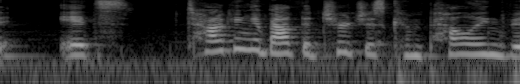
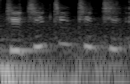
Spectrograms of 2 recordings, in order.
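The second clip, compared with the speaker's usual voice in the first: high sing-song dee-dee-dee hum; humming while tapping; 10 semitones higher, much faster than usual. Retold or imitated. A friend imitating Sarah buying the domain, high sing-song hum. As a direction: hum in a higher pitch like someone busily tapping a phone. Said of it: "she pulls out her iPhone and she's like".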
